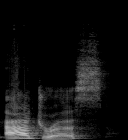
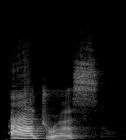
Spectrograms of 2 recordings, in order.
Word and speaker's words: address: You can only use one pronunciation, and that is address. Stress is on the second syllable.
